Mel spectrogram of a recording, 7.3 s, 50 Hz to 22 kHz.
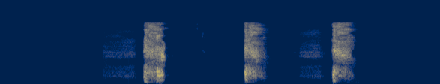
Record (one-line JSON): {"three_cough_length": "7.3 s", "three_cough_amplitude": 32767, "three_cough_signal_mean_std_ratio": 0.29, "survey_phase": "alpha (2021-03-01 to 2021-08-12)", "age": "45-64", "gender": "Male", "wearing_mask": "No", "symptom_none": true, "smoker_status": "Current smoker (11 or more cigarettes per day)", "respiratory_condition_asthma": false, "respiratory_condition_other": false, "recruitment_source": "REACT", "submission_delay": "1 day", "covid_test_result": "Negative", "covid_test_method": "RT-qPCR"}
